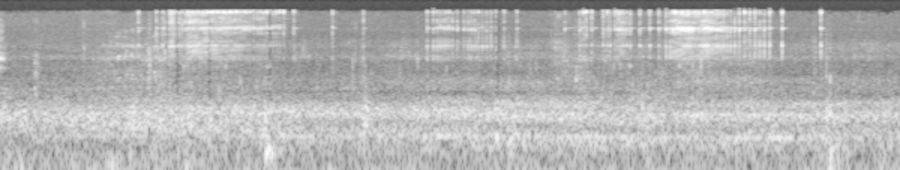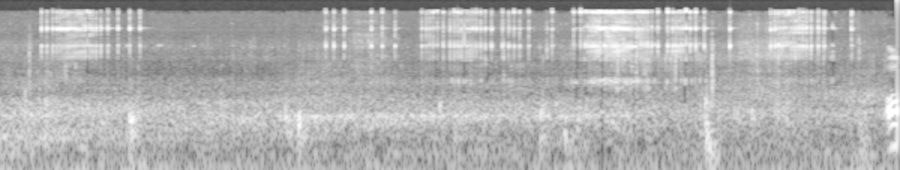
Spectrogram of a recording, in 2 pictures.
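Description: Spinning fishing reel being cranked, its gears whirring steadily, over a constant low rumble.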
